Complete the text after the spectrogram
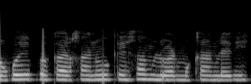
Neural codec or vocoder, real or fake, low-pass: none; real; 5.4 kHz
